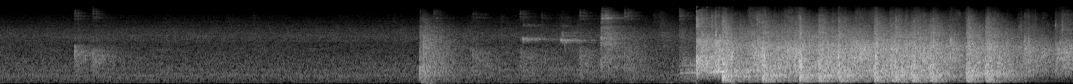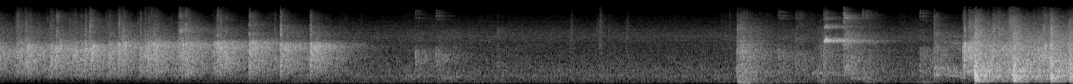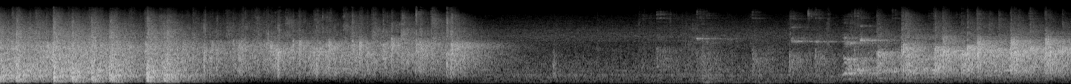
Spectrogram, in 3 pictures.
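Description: Table tennis rallies: the ball clicks sharply off bats and table in two short exchanges. Each exchange is followed by several seconds of spectators' applause and cheering after the point.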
